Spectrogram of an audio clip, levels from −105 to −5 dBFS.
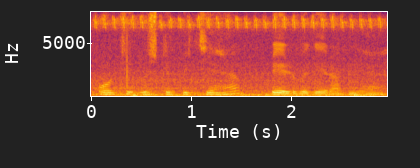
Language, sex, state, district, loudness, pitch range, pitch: Hindi, female, Uttar Pradesh, Saharanpur, -16 LUFS, 155-185 Hz, 175 Hz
